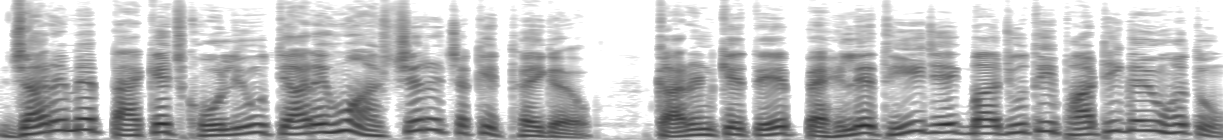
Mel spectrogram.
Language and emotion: Gujarati, surprised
